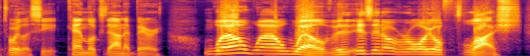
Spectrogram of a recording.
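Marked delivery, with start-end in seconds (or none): 2.0-5.2 slow, loud, high gloat; hammed-up villain taunt; villainous gloating. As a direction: savour the threat, stretching it out. Ken gloats over trapped Barry.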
